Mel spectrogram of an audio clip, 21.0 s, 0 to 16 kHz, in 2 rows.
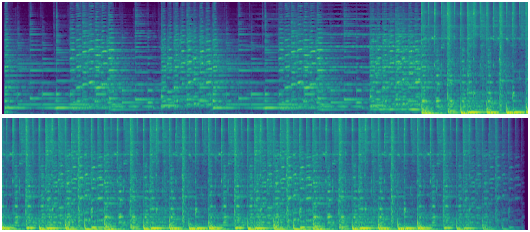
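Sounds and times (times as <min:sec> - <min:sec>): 
violin trip hop music with jazz and classical style: 0:00.1 - 0:21.0.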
